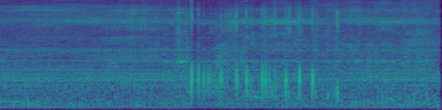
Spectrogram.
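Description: Small electric motor of a furry battery-powered toy pet whirring as it drives across a hard floor, with a quick run of clicks about a second in.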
